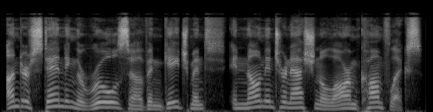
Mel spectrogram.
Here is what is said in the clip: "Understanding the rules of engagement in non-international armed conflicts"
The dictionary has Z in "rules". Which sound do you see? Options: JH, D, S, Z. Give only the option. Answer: Z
